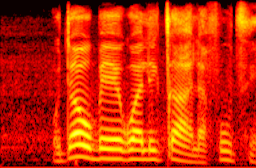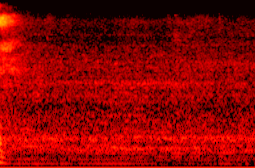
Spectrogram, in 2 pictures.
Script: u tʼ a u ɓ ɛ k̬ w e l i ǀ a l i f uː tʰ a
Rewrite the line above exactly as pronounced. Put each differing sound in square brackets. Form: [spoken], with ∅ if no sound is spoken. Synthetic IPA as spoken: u tʼ a u ɓ ɛ k̬ w [a] l i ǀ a l [a] f uː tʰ [i]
